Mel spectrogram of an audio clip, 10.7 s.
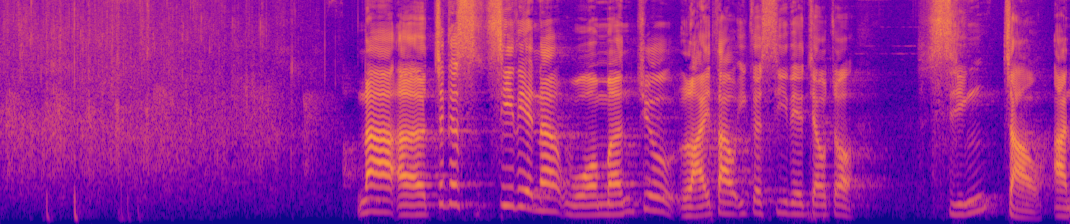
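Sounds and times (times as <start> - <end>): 
crowd, audience applauding: 0.0 - 3.4
speech: 3.6 - 8.6, 9.5 - 10.6.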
